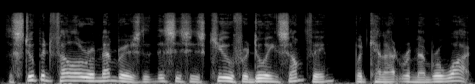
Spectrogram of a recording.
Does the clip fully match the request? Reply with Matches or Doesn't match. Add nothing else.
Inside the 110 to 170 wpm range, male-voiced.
Doesn't match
